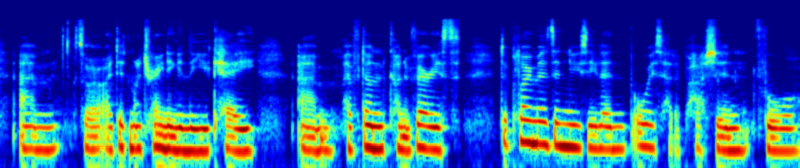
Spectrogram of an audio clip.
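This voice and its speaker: The speech comes at a moderate speed, in a British accent. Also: woman. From Britain. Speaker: doctor and charity CEO. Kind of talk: online presentation. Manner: hesitant, many fillers.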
